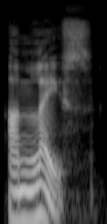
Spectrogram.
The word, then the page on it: unlace: British English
